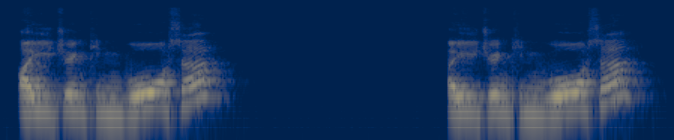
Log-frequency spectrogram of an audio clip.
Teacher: You'd probably use an upwards intonation pattern.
